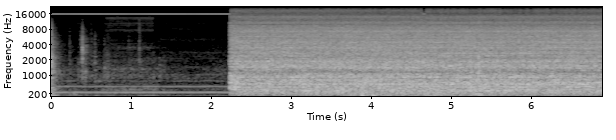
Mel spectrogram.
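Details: Sony EVS7000 video deck, control panel and bottom board separated for testing: low hum at rest, then playback brings a loud steady hiss; traced to a failed 10 microfarad capacitor in the audio circuit, fixed by bridging a new cap.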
